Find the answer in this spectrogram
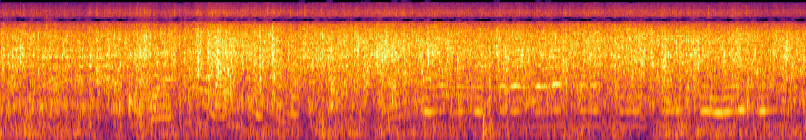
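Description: Heavy stream of water gushing from a water pump's outlet pipe, splashing steadily onto a child and into the pooled water below.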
